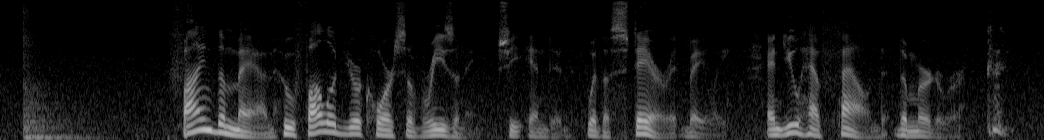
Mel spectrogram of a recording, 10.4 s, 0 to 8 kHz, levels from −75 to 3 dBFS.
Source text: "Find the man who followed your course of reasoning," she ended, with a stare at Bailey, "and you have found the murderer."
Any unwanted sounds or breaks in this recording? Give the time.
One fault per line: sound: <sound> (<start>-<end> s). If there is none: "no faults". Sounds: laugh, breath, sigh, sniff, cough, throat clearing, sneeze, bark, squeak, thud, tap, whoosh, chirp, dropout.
sound: thud (0.2-1.2 s)
sound: throat clearing (9.9-10.2 s)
